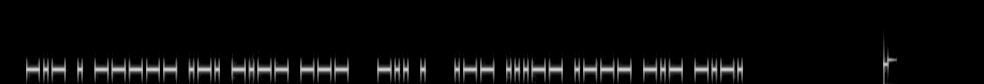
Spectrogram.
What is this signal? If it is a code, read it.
Morse code, heard as a keyed tone, about 28 wpm, 700 Hz. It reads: KE0RYO DE W3JKC
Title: USA Callsign DE Callsign 28wpm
